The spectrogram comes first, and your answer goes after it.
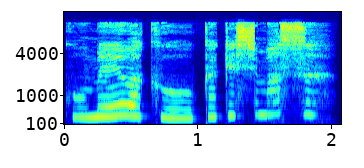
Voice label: CAR FIX JP

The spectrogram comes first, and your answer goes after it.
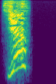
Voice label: Battle Shout; Kaho

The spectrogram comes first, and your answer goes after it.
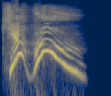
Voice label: Battle Shout; Kasumi

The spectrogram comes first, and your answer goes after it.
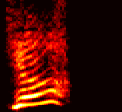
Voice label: Battle Shout; Hifumi

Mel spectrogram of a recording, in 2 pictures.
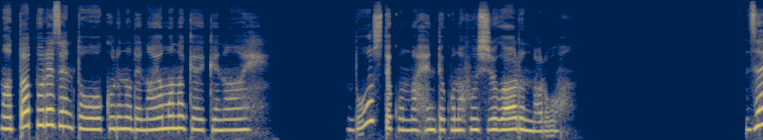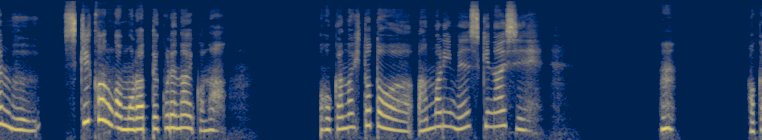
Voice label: CHRISTMAS, JP; CZ100

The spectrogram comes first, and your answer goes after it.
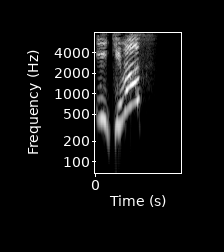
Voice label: Cheerleader Battle Shout; Kotori

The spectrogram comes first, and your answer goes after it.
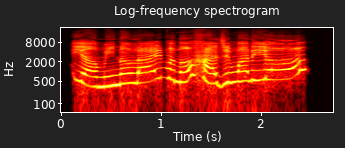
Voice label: warcry

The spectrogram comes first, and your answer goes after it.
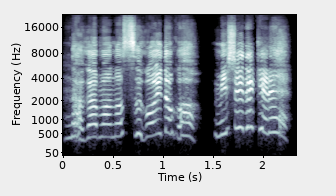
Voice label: ATTACK JP; Type82S

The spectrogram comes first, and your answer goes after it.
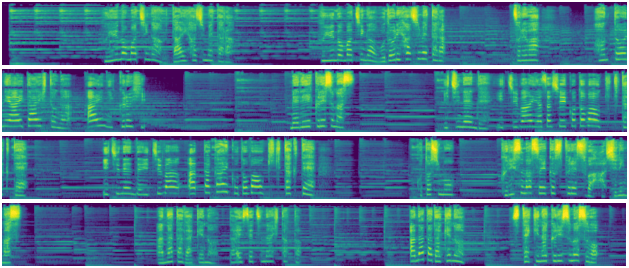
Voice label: Narration

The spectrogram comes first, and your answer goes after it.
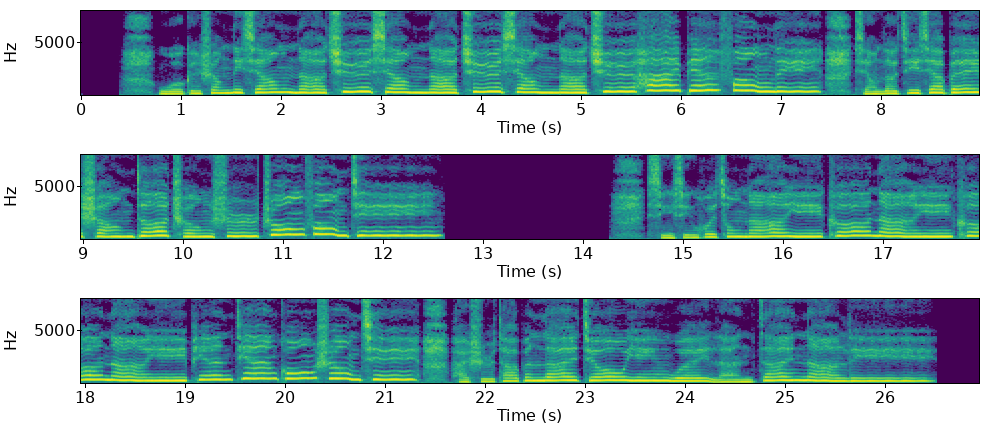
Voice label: whisper

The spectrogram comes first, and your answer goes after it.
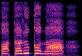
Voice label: attack, JP; M1851N

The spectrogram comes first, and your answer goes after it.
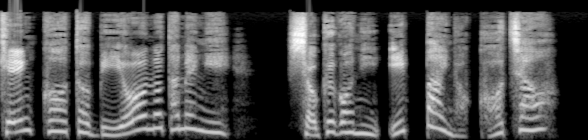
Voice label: Cafe monolog; BA; Mine

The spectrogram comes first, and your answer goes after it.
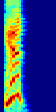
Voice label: Battle Shout; Iori Swimsuit

